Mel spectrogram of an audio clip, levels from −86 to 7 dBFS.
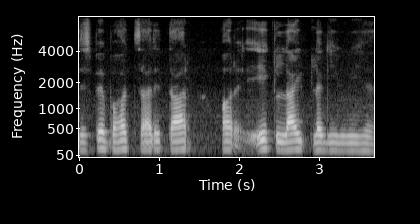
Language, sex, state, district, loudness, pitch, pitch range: Hindi, male, Uttar Pradesh, Lucknow, -20 LUFS, 130 Hz, 120-135 Hz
